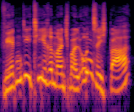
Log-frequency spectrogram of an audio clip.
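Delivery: put-on high, loud child question; eager child voice. A narrator's reading. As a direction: ask like a keen pupil. Pupil asking in class.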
